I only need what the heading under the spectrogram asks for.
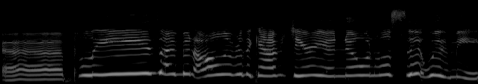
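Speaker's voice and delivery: very high, loud, desperate begging and pleading. Acting out a character begging to sit at a cafeteria table: desperate pleading. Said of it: "you sound very desperate".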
